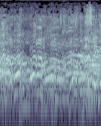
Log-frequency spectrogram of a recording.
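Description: A bearded man laughs.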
